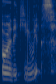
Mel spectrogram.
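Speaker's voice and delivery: a light put-on Geordie accent. Teasing her Whitley Bay husband with a mild Geordie accent. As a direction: play at sounding like a local from Whitley Bay. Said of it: "He loves it when I do the accent".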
